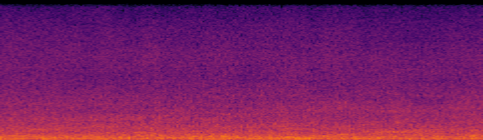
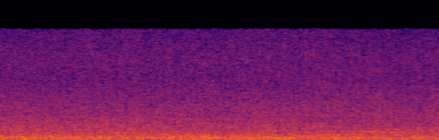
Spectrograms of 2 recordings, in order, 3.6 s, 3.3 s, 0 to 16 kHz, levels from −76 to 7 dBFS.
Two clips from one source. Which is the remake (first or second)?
first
